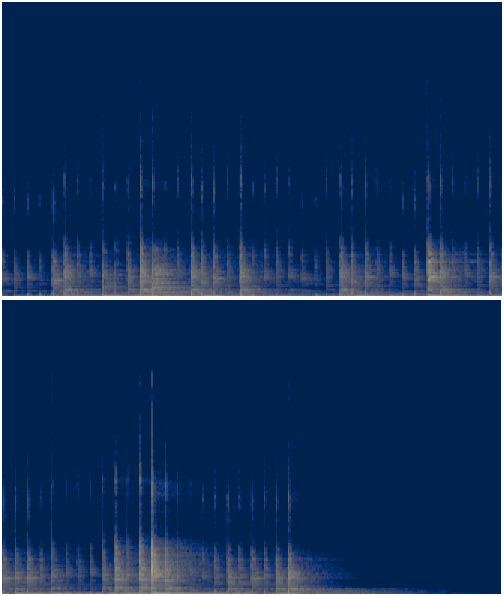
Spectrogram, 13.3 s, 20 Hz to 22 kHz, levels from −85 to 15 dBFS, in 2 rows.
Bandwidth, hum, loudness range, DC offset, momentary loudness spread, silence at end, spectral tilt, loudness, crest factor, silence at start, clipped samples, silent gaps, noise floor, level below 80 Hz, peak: 9.8 kHz; none; 10 LU; under 0.1%; 20 LU; 1.7 s; -5 dB/octave; -31 LUFS; 30 dB; 0 s; under 0.1%; none; -79 dBFS; -34 dBFS; 0 dBFS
